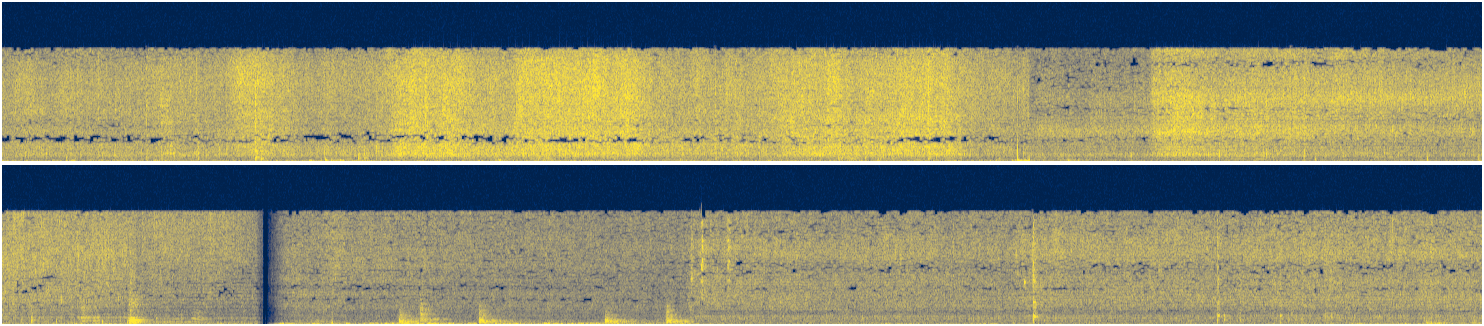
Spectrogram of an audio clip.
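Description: Brinjal pieces sizzling in hot oil in an iron kadai over a wood fire, with a metal spatula scraping and knocking against the pan as they are stirred. The sizzle is louder in the first third, and cuts out for a moment about two-thirds of the way through.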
